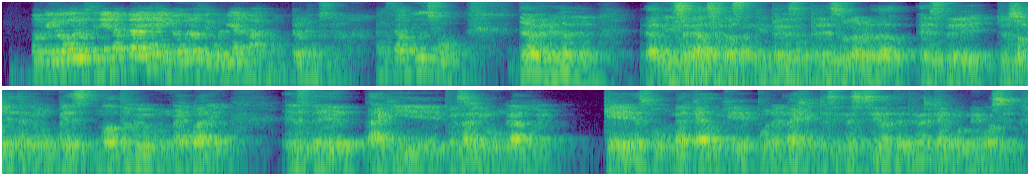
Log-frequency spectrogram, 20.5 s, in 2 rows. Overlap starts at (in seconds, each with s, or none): none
